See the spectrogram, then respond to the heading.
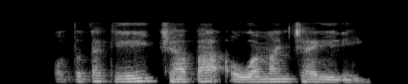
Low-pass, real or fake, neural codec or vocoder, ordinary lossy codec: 7.2 kHz; fake; codec, 44.1 kHz, 7.8 kbps, Pupu-Codec; Opus, 24 kbps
